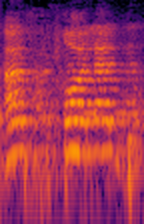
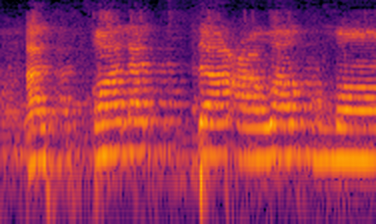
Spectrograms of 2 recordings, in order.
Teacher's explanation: Jangan qalqalah, jangan asqalat. Jangan ada qalqalahnya, ya, ditahan.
